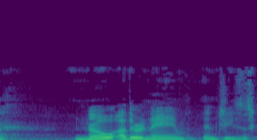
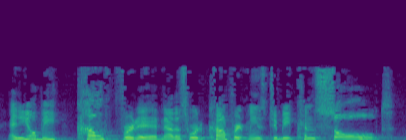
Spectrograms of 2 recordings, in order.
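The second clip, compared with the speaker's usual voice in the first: full-force preaching; 6 semitones higher than usual. Real, not acted. Preacher pressing judgment on congregation, fervent climax.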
